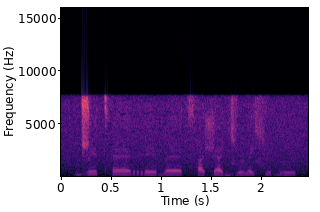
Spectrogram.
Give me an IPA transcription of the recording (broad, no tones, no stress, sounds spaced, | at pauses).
ɖ͡ʐ e tʰ ɛː r e b ɛː t͡sʰ a ʃ æ d͡ʑ ʉ ɳ e ɕ ʉ ɓ ɯ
